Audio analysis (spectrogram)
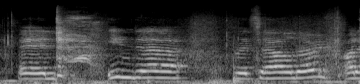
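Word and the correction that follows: Éder Militão: Edam Militao, ladies and gentlemen.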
